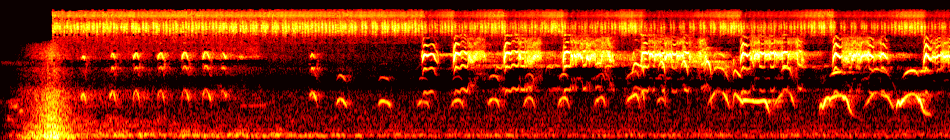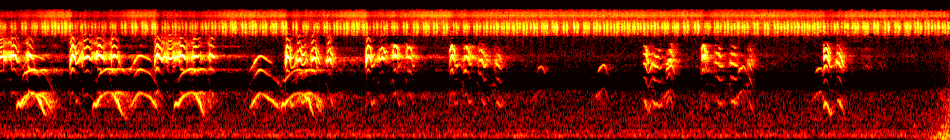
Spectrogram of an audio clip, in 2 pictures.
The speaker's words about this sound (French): Mystère résolu, je comprends pourquoi maintenant les habitants racontaient que cette maison serait hantée avec un énorme boucan. Hein. Une famille de chevêches d'Atina, ça peut, euh, comment dire, euh, être très bruyant.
